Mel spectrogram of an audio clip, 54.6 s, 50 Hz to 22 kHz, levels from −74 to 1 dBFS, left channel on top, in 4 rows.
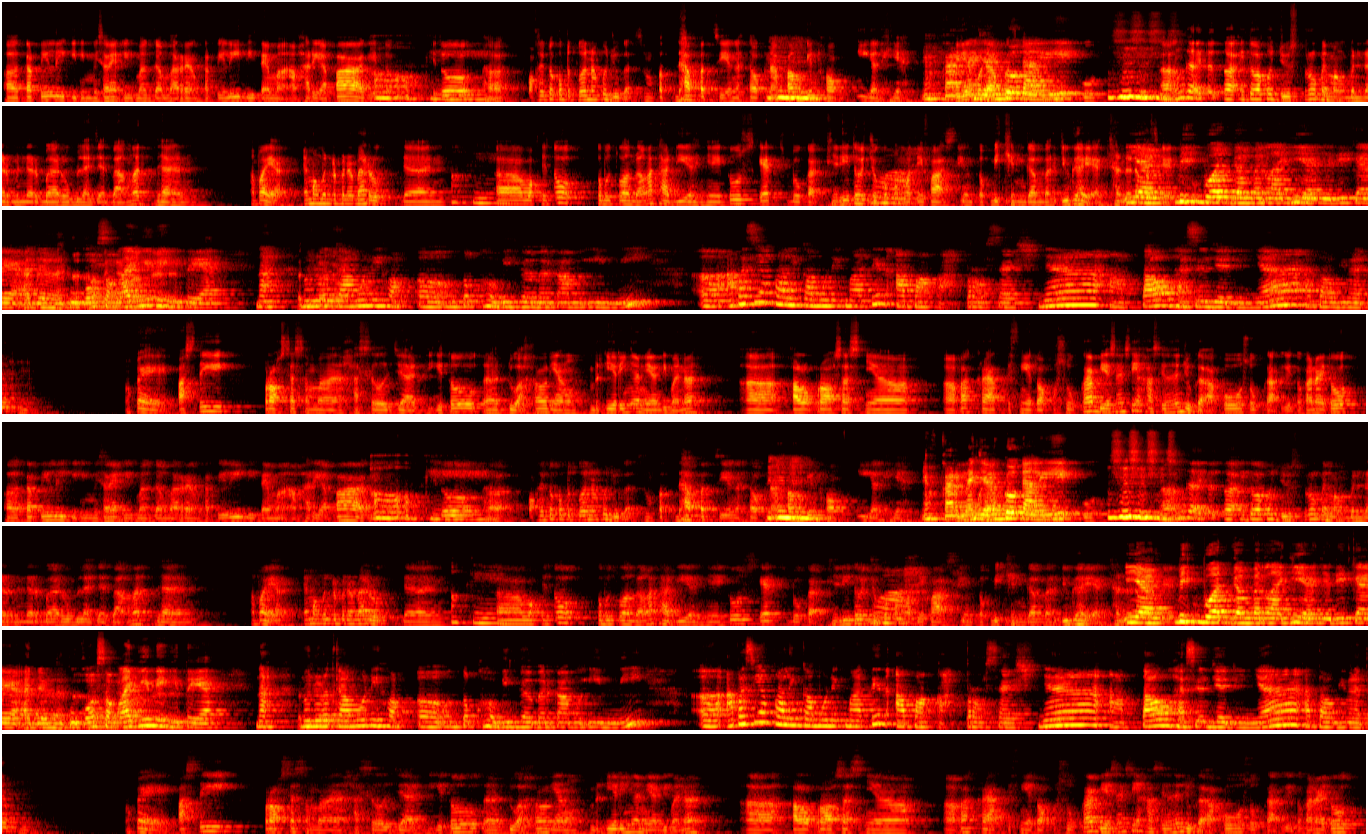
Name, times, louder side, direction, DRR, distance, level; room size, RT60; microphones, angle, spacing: voice 1, 0.0-3.9 4.4-9.1 9.5-10.0 10.4-10.9 11.6-15.6 16.1-18.1 18.6-25.4 27.5-29.1 30.5-30.8 41.1-41.3 42.3-43.2 43.6-47.9 48.3-50.1 50.4-54.4, left 3 dB, 65° left, 6 dB, 1.4 m, -32 dB
voice 2, 3.7-4.8 7.6-8.1 9.2-10.6 11.0-11.8 18.1-18.7 22.3-22.8 24.8-29.4 29.9-33.7 34.3-41.0, right 2 dB, 90° right, 2 dB, 2.3 m, -24 dB
14.5 x 8.1 x 4.2 m, 0.72 s
head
